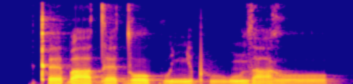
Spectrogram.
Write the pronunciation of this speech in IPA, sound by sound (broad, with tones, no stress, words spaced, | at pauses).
kʼɛ˦ɓaː˦ dɛ˦ doː˦kʷi˨ ɲɪ˦ pʰu˨wũ˦zaː˦ɣoː˦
